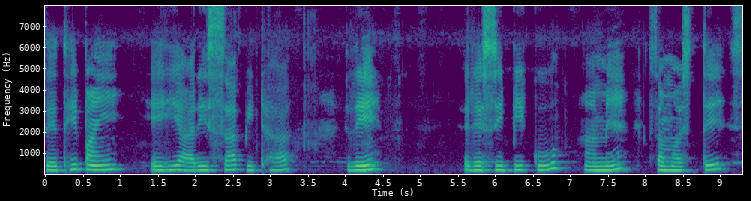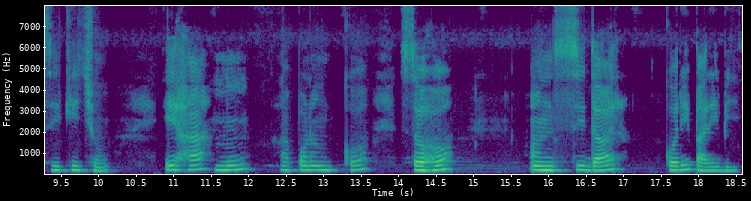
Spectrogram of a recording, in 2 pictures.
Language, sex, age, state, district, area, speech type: Odia, female, 30-45, Odisha, Balangir, urban, spontaneous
